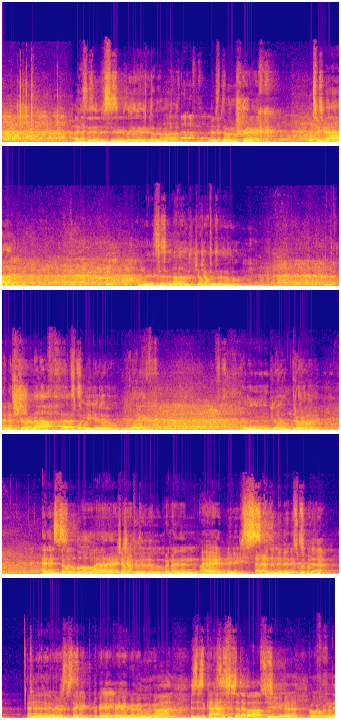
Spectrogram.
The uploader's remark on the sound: the audio from January's SF Sketchfest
